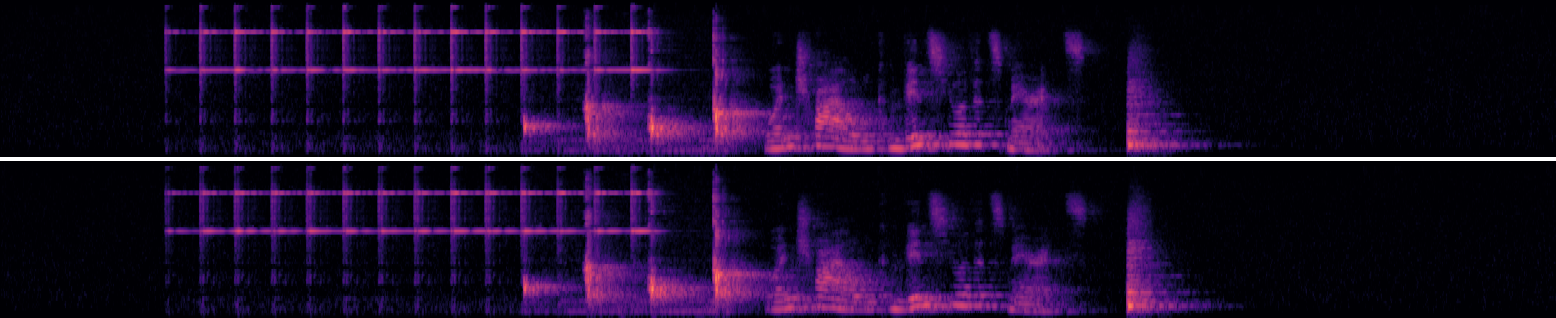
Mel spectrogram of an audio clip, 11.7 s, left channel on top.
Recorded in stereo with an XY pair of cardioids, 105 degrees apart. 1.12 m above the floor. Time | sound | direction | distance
1.2 | a bicycle bell | 50° left | 6.5 m
3.9 | ticking | straight ahead | 4.5 m
5.7 | a woman speaking | 65° left | 7.5 m
8.4 | a snare drum | 40° right | 5 m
